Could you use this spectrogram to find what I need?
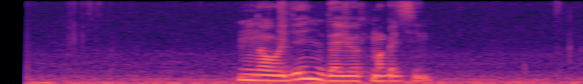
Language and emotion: Russian, neutral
